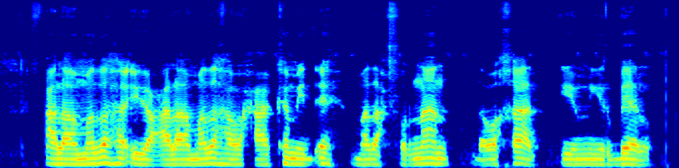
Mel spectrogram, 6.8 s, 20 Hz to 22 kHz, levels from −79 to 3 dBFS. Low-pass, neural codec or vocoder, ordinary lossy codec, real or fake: none; vocoder, 44.1 kHz, 128 mel bands every 512 samples, BigVGAN v2; none; fake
